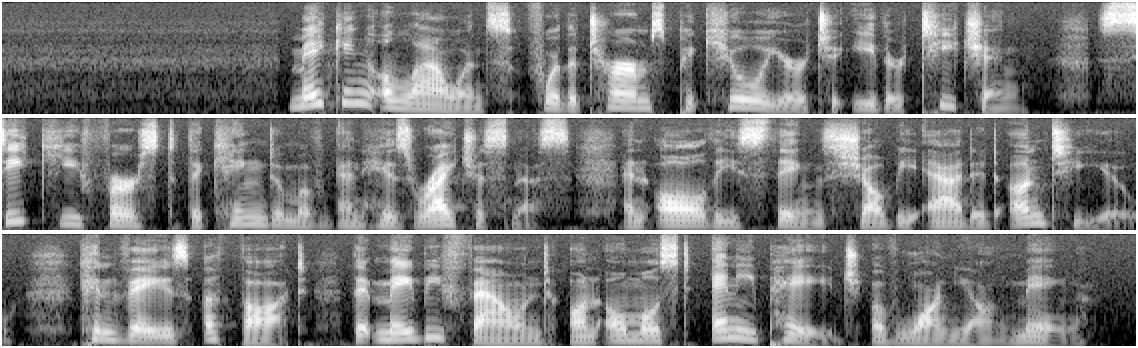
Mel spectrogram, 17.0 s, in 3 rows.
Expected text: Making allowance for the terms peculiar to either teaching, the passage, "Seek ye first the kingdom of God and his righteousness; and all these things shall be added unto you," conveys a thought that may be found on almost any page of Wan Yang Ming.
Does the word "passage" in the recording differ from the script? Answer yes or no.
yes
